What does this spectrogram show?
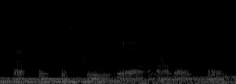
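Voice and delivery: low, soft unvoiced whisper.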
